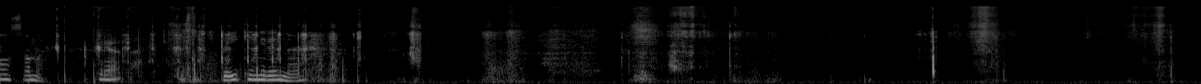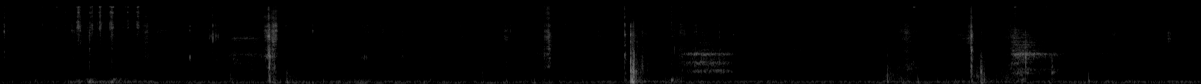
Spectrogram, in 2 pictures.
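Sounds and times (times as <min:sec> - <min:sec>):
knife cutting and scraping hoof: 0:00.4 - 0:04.4.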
